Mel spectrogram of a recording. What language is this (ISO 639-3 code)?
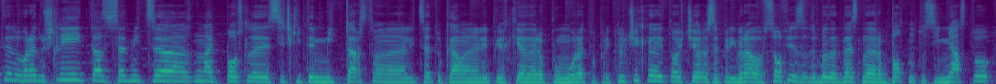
bul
